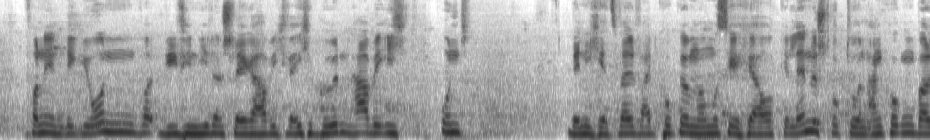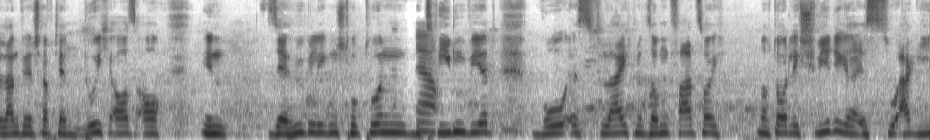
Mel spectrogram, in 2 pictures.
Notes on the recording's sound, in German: Live von der Agritechnica. Wir haben uns auf der weltgrößten Landtechnikmesse umgesehen.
